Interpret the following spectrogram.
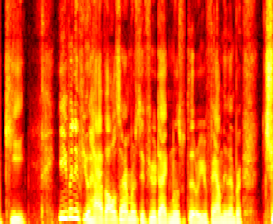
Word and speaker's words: Alzheimer's: They act as if you got Alzheimer's, and some people even called it old timers, right? Maybe people still mispronounce it, old timers. It is not old timers.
